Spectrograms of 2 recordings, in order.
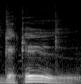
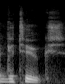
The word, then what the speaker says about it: gâteau: or anything, but I think you'll find it's gâteau. Gâteau? Yeah. Oh, I see, right. Yeah, the X is silent. I thought with your French-Canadian connection you would have known that. Gâteau. So it's gâteau as opposed to gatooks.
